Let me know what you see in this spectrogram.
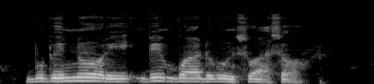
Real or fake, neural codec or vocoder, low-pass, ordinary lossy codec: fake; vocoder, 24 kHz, 100 mel bands, Vocos; 10.8 kHz; MP3, 64 kbps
